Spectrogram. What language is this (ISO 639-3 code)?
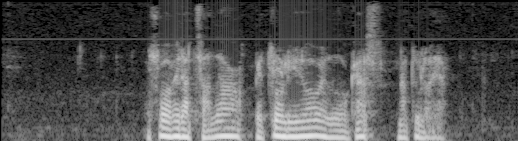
eus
